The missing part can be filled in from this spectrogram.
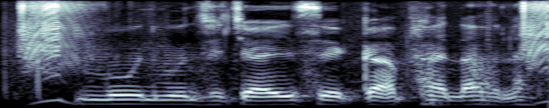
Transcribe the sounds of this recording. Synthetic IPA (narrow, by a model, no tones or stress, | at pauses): munmunsʰi̥t͡ʃajisɛkʼapʰalaɦula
